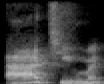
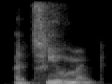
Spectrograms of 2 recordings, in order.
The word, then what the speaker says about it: achievement: This particular letter A okay has two or three different pronunciations has two can be represented by two or three different sounds. In this context it is represented or it is pronounced as shwa. So it is not achievement it is achievement.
